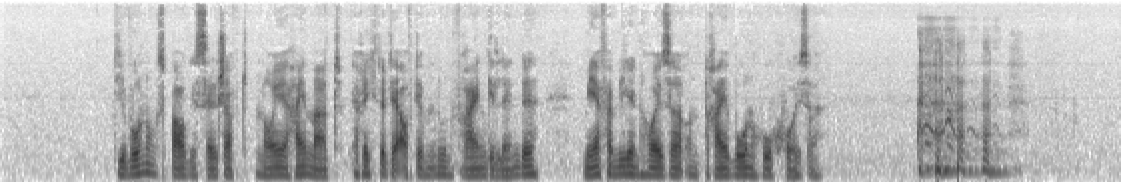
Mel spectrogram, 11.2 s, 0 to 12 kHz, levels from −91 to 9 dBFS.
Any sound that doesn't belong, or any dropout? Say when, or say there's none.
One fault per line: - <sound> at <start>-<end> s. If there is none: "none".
- laugh at 9.2-10.3 s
